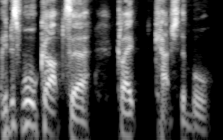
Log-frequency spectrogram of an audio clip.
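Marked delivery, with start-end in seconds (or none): 1.5-2.1 calm, soft, quiet delivery. Imitating a coach telling a player to catch the ball: calm Mike Tomlin voice, not raised. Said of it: "without an-, any need at all to raise his voice".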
